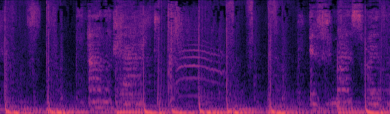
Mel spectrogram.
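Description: Bouncy, loud music from a video game character emote, with a steady thumping beat and a cat's meow rising and falling through the middle, with other meow-like sounds woven into the tune, as the character flies through the air like a cat.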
